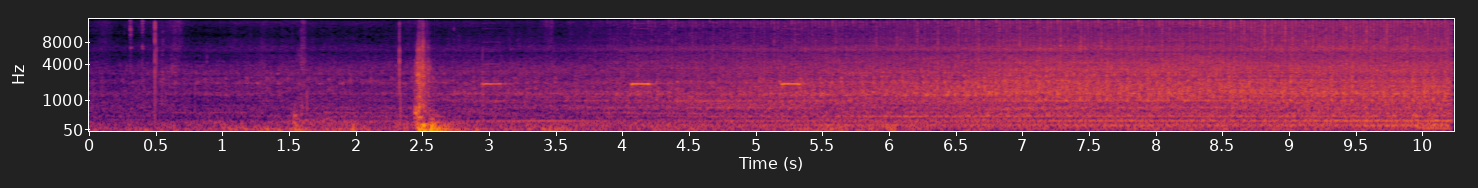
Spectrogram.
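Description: A 2013 Toyota Sienna engine idles while warming up during a coolant replacement, giving a low, steady hum. A sharp thud comes early, followed by three short, evenly spaced beeps, then an unbroken idle.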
